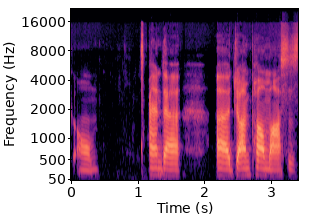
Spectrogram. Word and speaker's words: AUM: It's like they spell it AUM, but it's like Om, and John Paul Moss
